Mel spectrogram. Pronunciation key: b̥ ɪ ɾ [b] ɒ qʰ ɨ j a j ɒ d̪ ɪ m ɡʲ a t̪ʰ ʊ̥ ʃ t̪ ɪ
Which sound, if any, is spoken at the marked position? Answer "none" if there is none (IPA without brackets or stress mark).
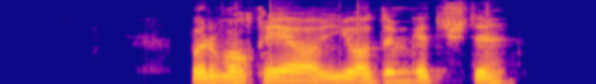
v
